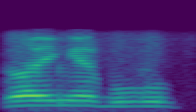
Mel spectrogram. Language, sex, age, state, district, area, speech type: Bengali, male, 30-45, West Bengal, Darjeeling, rural, conversation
